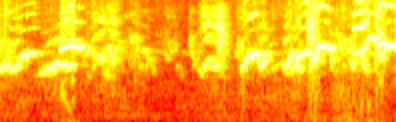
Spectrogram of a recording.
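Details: Cockatiels calling, a sound offered to stimulate mating and breeding: bursts of loud, harmonic rising chirps and squeaky whistles in several clusters, separated by short quieter pauses.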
